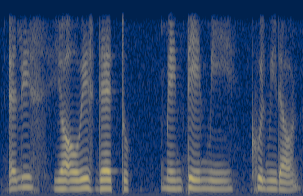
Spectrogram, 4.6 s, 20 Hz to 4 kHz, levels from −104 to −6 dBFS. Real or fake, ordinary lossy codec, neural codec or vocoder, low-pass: real; none; none; 3.6 kHz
